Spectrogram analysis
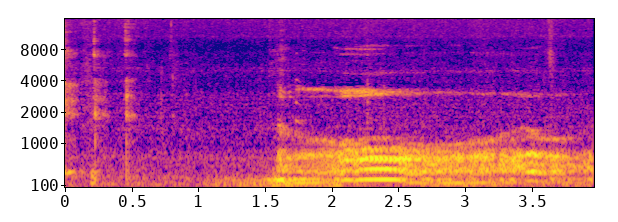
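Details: Female Siberian Husky indoors, barking at her own reflection in a fireplace: after a quiet start with faint voices, a drawn-out, wavering harmonic howl-like cry begins at mid-clip and carries on to the end.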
